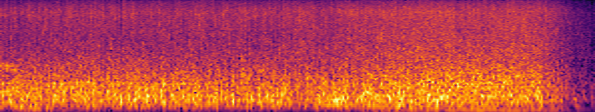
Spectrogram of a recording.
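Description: Heavy downpour with stormwater running off: a loud, dense, steady hiss of rain and rushing water, swelling slightly and then fading out just before the end.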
